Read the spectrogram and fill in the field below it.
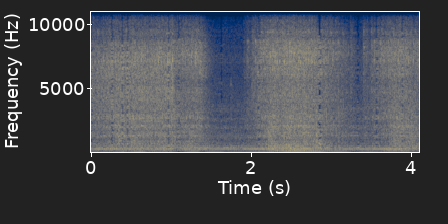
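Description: A sewing machine runs steadily while stitching a sleeve seam, a close, continuous whirring hum that dips briefly twice and picks back up, with no voices.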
